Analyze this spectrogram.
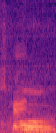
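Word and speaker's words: Schijndel: The 3rd Battalion went to, how is that pronounced? Schendel? Schendel.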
